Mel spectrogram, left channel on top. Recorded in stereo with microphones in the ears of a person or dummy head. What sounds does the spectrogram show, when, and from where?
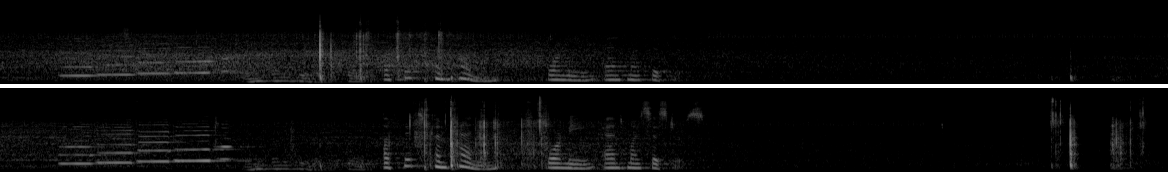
0.6 s a flute: 50° right (ahead or behind), 1.2 m
2.4 s a man speaking: 55° left (ahead or behind), 6 m
3.8 s a woman speaking: 80° right, 0.6 m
